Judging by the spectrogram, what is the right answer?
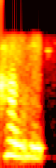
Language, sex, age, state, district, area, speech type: Punjabi, female, 30-45, Punjab, Firozpur, rural, conversation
